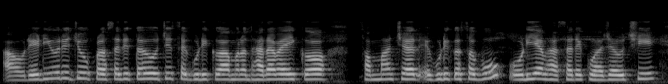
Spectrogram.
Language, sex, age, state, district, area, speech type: Odia, female, 30-45, Odisha, Cuttack, urban, spontaneous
